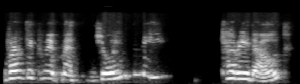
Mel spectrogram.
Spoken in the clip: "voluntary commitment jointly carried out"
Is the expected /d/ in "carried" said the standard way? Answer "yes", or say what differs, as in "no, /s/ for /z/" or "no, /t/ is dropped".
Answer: yes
